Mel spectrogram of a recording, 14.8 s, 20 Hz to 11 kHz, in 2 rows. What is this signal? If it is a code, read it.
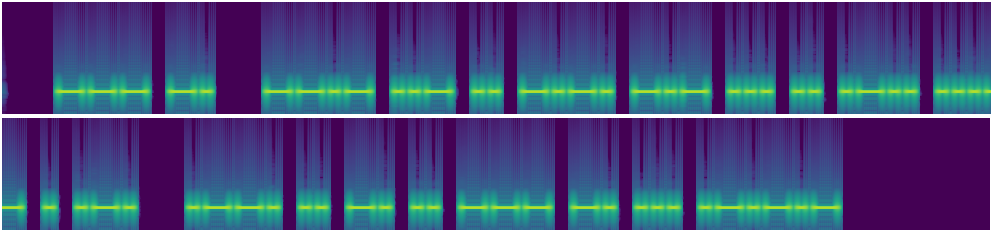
Morse code, heard as a keyed tone, about 20 wpm, 700 Hz. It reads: ON QUICKSILVER PINIONS.
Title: Pangram Challenge v2 - 20wpm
